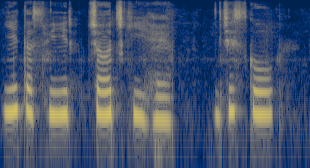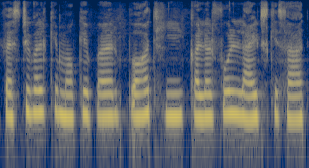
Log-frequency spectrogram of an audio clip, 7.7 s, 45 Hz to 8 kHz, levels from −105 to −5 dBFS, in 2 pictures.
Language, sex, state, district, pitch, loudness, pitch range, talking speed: Hindi, female, Uttar Pradesh, Jalaun, 230 Hz, -33 LUFS, 220-245 Hz, 130 wpm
